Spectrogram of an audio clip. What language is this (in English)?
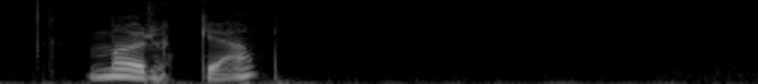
Swedish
